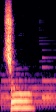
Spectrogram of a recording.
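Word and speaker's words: 猪: example Ju when pronounced in the first tone zhu it means pig an animal in the second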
